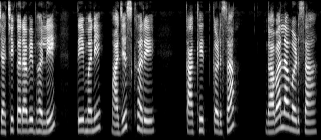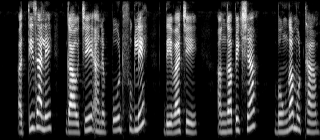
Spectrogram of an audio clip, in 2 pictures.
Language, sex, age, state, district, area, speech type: Marathi, female, 18-30, Maharashtra, Wardha, urban, spontaneous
